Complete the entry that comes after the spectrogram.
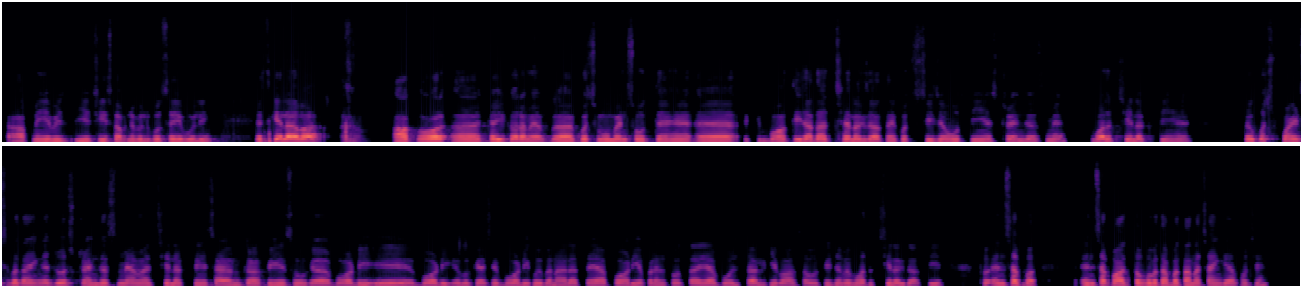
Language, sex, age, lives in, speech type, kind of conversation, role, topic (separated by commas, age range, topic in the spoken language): Hindi, male, 20-24, India, conversation, podcast, host, Woh kaunsa pal tha jab bilkul anjaan log bhi tumhe parivaar jaise lagne lage, aur phir kya hua?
